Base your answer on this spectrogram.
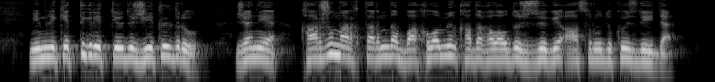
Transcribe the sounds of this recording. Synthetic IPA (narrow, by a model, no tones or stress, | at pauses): me̞mle̞kʲe̞t̪ːɪkɾe̞t̪ːe̞wd̪ɪʒe̞t̪ɪld̪ɪɾu | ʒæne̞qʰɑɾʒənɑɾəq̚t̪ɑɾənd̪ɑbɑqəlˠɑwme̞ɴqʰɑd̪ɑʁɑlˠɑwd̪əʒʏze̞ɡʲe̞ʔɑ̰səɾud̪əkʲʰɵzd̪e̞jd̪ɪ̰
